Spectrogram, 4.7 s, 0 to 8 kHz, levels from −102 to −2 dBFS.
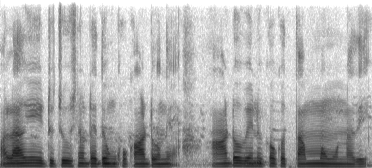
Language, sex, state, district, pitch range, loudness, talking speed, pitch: Telugu, male, Telangana, Mahabubabad, 110-120 Hz, -19 LUFS, 155 wpm, 115 Hz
